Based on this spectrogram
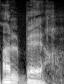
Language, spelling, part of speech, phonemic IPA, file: French, Albert, proper noun, /al.bɛʁ/, Fr-Albert.ogg
- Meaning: 1. a male given name, equivalent to English Albert 2. a surname originating as a patronymic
